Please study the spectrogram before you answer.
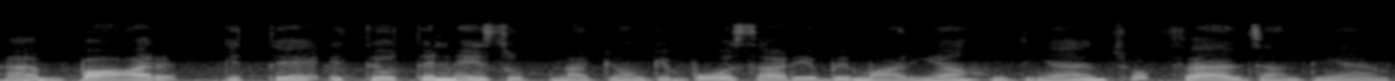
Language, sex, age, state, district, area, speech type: Punjabi, female, 18-30, Punjab, Amritsar, urban, spontaneous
